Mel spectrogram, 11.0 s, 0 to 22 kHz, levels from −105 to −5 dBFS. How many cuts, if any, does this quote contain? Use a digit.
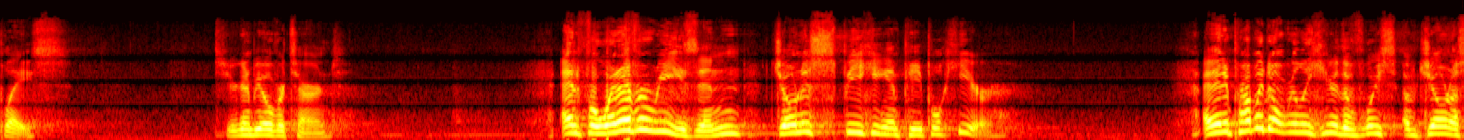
1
